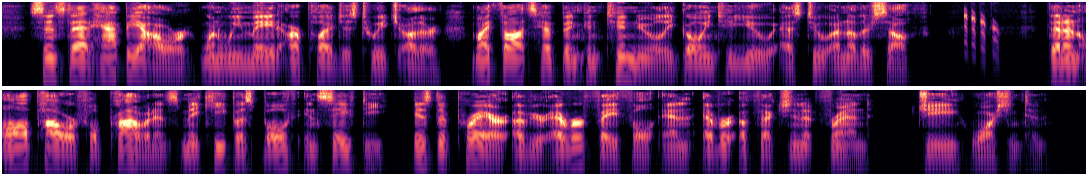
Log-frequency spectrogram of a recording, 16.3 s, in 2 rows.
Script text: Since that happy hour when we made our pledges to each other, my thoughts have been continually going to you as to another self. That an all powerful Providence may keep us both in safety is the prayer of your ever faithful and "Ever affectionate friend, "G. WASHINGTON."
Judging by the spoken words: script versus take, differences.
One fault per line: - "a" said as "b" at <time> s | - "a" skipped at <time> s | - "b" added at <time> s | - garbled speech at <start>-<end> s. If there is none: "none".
none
